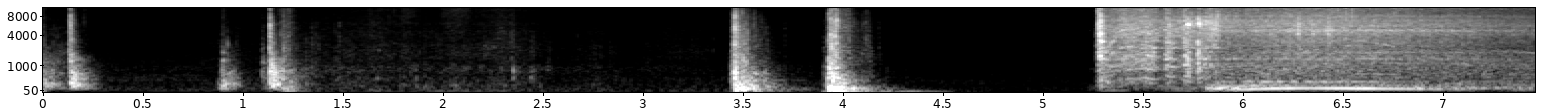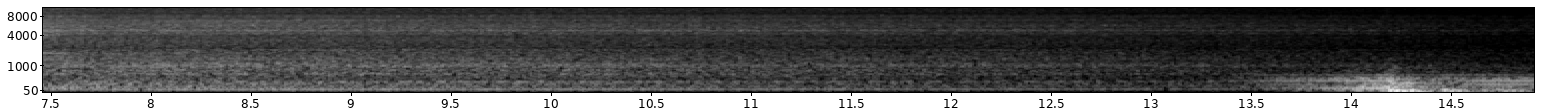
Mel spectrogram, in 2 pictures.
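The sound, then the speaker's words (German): A few sharp car door thuds, then an engine turns over and roars to life, its rumble steadily fading as the car drives away. “schaut dem wegfahrenden Auto nachdenklich hinterher.”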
